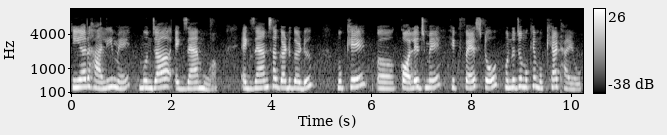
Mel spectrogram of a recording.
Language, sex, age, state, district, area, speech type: Sindhi, female, 18-30, Maharashtra, Mumbai Suburban, urban, spontaneous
